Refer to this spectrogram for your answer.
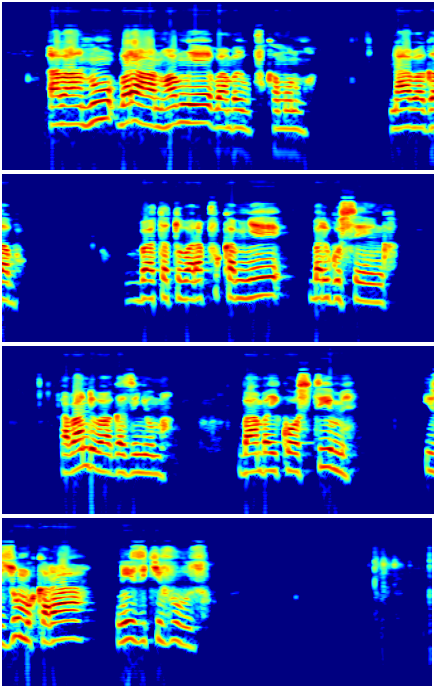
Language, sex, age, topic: Kinyarwanda, male, 25-35, finance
